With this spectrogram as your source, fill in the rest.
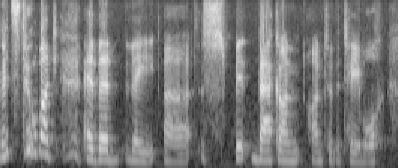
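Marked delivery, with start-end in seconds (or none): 0.0-0.8 very high, shrill screaming outburst. Voicing a child who finds the pepper too spicy: screaming. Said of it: "sort of screams out".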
